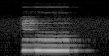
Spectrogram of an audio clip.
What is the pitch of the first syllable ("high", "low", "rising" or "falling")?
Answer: high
